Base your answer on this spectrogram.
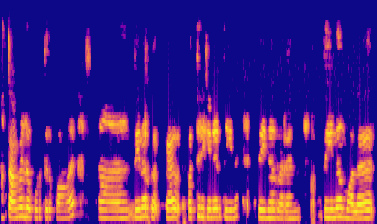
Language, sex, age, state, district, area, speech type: Tamil, female, 18-30, Tamil Nadu, Nagapattinam, rural, spontaneous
